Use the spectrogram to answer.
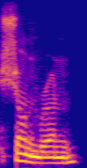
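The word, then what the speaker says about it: Schoenbrun: to get this right Jane Shon Brun I believe is how you say her name the director one of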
